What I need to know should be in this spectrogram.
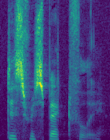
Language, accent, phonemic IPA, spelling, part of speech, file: English, US, /dɪs.ɹɪˈspɛkt.fəl.i/, disrespectfully, adverb, En-us-disrespectfully.ogg
- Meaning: In a disrespectful manner; with a lack of respect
